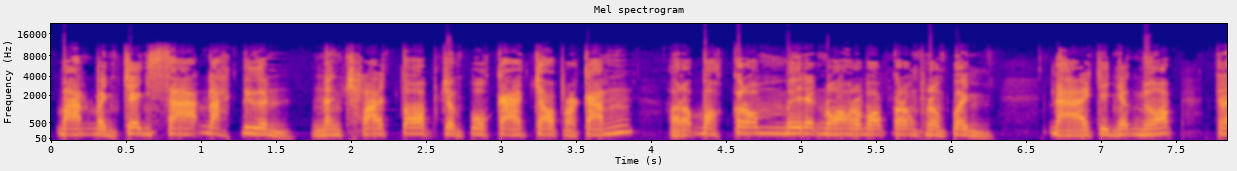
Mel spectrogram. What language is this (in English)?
Thai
